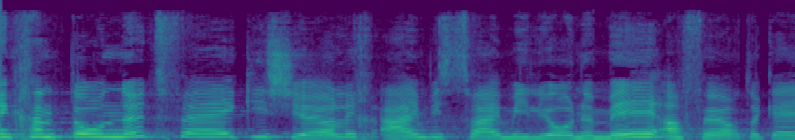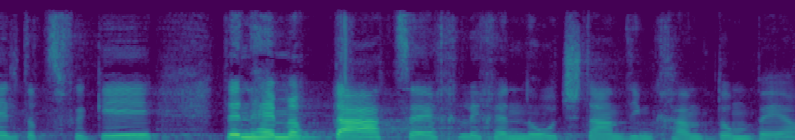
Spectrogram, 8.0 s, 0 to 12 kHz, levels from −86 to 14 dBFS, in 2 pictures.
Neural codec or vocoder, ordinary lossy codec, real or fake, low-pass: none; AAC, 64 kbps; real; 10.8 kHz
